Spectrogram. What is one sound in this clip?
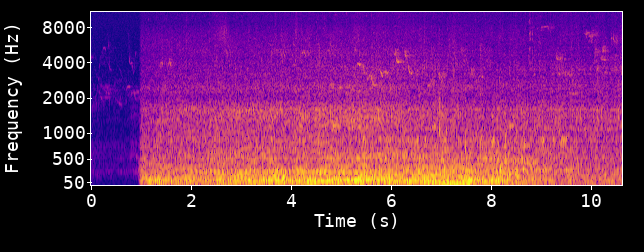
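Wind and road noise rush past an open car.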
